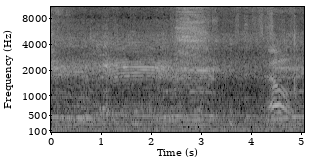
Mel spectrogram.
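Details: ['Agitated cattle resisting loading onto a truck. Sustained, buzzing low moos hold a level tone. A brief rising, wavering cry comes near the end over steady mechanical rumble.']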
